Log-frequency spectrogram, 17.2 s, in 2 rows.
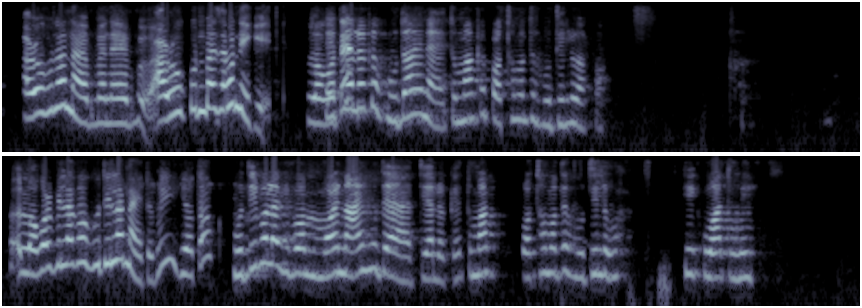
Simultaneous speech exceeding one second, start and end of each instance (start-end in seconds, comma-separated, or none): none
